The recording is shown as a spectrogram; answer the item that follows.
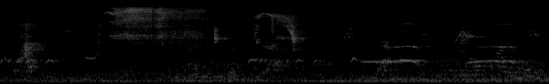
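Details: Tiny baby monkey stuck alone high in a tree, fearfully crying for its mother: faint, thin arched whistles, a few spaced over five seconds, with a loud rustling hiss burst near the middle.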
